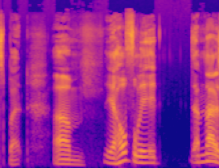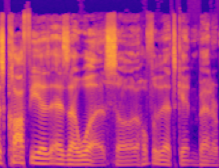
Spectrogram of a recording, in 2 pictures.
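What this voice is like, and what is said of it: Slightly sick-sounding voice. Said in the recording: “my voice is still a little under the weather”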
